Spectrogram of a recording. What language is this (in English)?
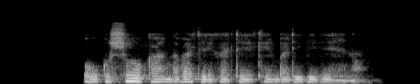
Ganda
